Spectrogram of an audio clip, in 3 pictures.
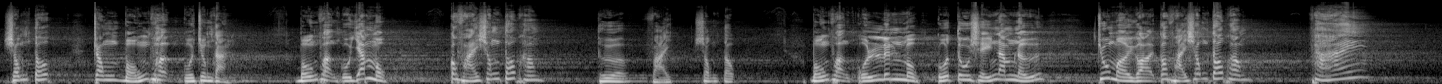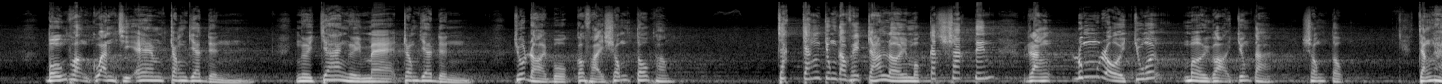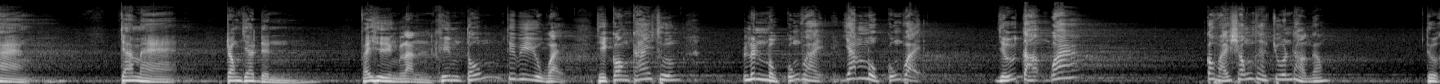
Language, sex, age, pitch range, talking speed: Vietnamese, male, 20-39, 145-195 Hz, 175 wpm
